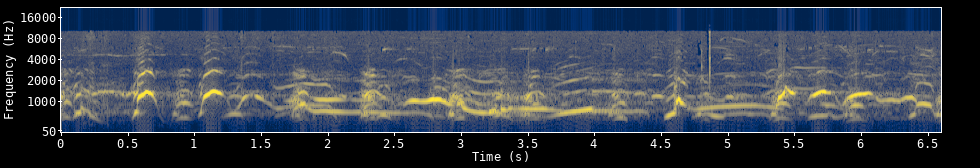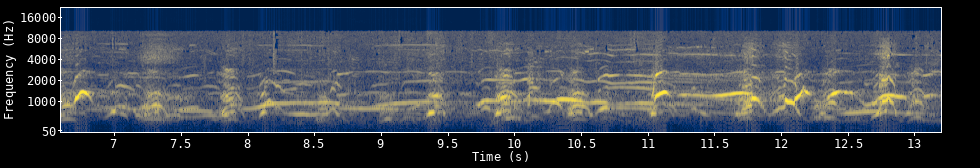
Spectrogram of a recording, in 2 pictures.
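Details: A chorus of sled dogs howling and yelping at the 2010 Wolftrack Classic Sled Dog Race, roughly an hour before the start, excited about racing; dense, continuous overlapping howls with sharp barks and yips throughout.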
